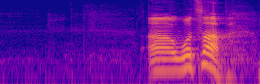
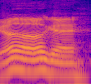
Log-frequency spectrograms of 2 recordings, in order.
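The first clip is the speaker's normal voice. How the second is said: raised, louder "oh, okay"; a bit taken aback; mock surprised; 5 semitones higher, 11 dB louder, slower than usual. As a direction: act caught off guard. Mock surprised reply to Chris.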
